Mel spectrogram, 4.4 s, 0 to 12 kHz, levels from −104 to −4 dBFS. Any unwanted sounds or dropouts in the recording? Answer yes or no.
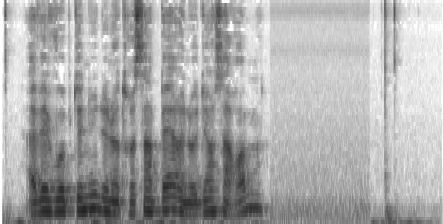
no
